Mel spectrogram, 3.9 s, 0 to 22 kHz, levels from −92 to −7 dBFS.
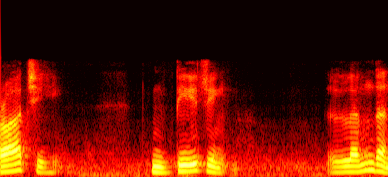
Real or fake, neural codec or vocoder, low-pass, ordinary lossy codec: fake; codec, 16 kHz in and 24 kHz out, 0.8 kbps, FocalCodec, streaming, 65536 codes; 5.4 kHz; none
